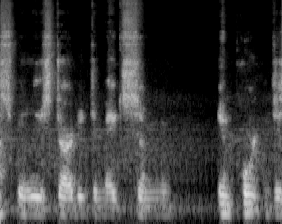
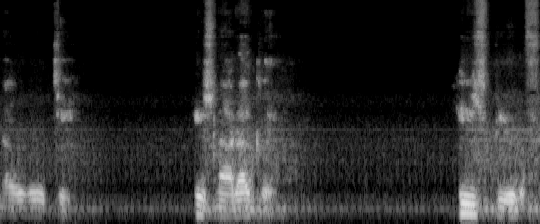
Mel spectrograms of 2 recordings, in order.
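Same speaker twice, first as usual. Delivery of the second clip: put-on Lithuanian-accented speech; 3 semitones lower, 5 dB quieter than usual. Retelling how grandmother comforted the speaker's mom, in broken Lithuanian accent. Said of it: "in her broken Lithuanian accent".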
